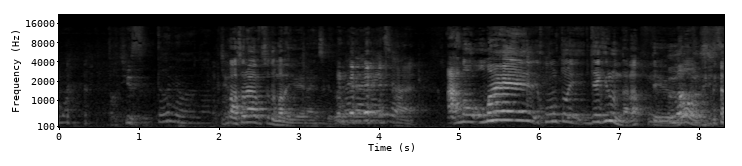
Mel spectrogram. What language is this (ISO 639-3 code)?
jpn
